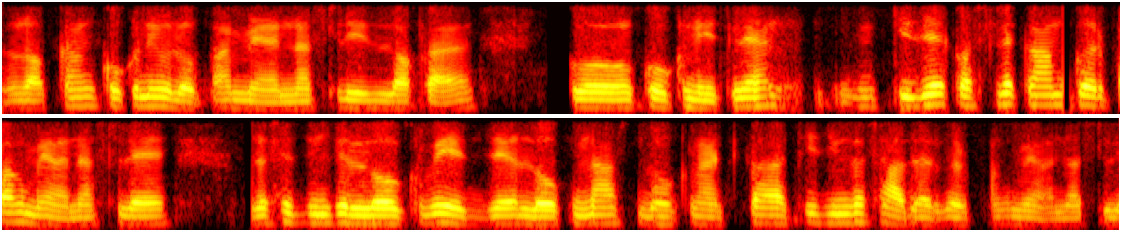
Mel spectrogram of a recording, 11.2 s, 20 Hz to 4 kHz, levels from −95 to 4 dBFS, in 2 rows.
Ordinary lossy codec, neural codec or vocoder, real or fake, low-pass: none; none; real; 3.6 kHz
